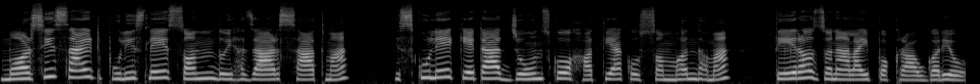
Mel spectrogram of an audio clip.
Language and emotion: Nepali, neutral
